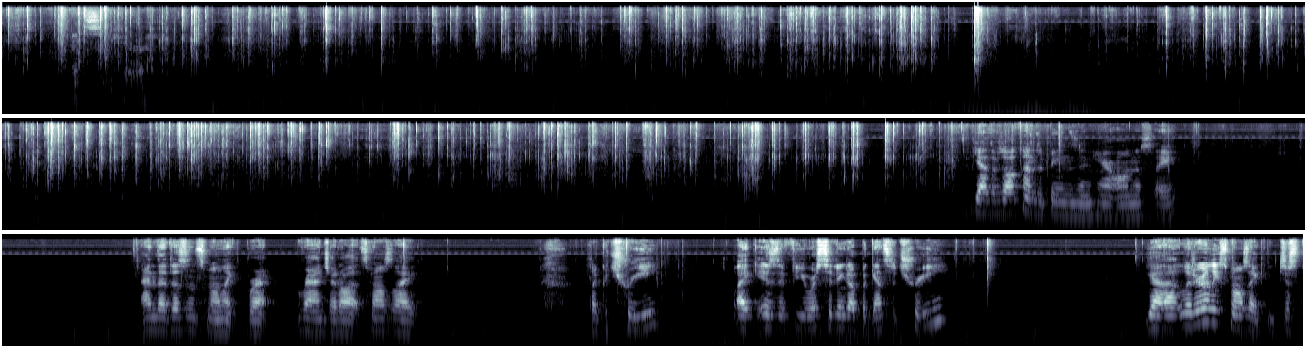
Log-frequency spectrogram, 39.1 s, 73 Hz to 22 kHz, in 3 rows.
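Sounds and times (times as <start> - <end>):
plastic snack pouch crinkling: 0.0 - 23.8.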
